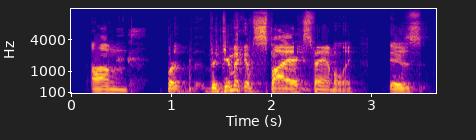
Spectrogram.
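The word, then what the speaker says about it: Spy × Family: You don't pronounce the X.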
